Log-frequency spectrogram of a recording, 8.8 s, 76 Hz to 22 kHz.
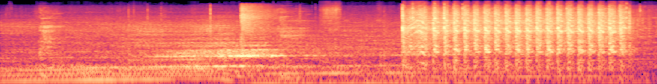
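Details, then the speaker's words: GM 4.3L Astro/Safari van, intermittent no-start, fuel pressure and spark checked; owner suspects aftermarket distributor: steady cranking about three seconds without catching; crank, no start, cause still unknown. "I guess I have to consult my troubleshooting manual or something guys but that it's a little troubleshooting of the van why it won't start and so far I have no clue"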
